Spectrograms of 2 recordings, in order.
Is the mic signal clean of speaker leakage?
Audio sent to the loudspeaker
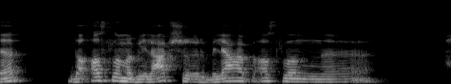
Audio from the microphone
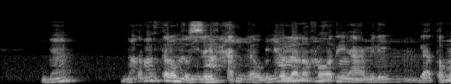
No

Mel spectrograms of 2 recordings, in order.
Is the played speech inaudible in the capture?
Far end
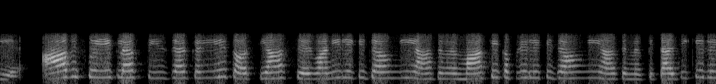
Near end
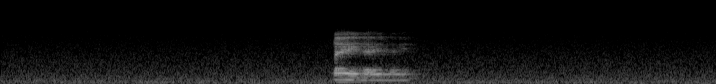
Yes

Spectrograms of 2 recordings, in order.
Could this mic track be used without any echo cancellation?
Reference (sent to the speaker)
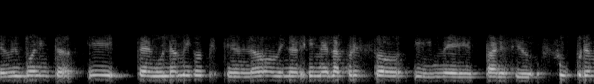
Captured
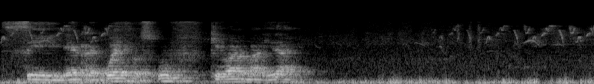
Yes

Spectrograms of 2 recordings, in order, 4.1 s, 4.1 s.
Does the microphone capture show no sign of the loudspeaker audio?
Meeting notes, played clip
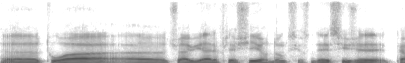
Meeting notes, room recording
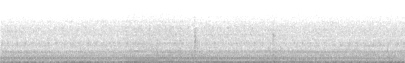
Yes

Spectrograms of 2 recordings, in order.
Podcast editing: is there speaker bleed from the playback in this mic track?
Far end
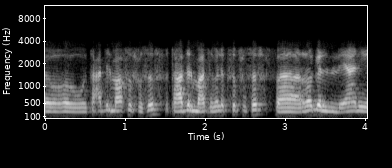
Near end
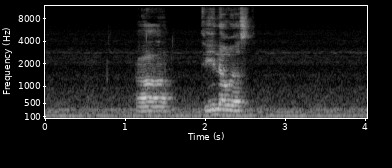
No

